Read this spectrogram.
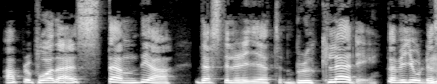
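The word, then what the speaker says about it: Bruichladdich: Så hon vet banne mig hur man ska uttala det här destilleriet. Ah, hon säger, säker. och det här är ingen överdrift, hon säger Brookleddy.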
